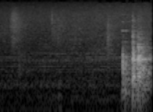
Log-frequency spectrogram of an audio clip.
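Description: Small ceramic bowls clattering on a kitchen counter: a short clatter of a few quick knocks near the end, as a bowl is set down among the others.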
